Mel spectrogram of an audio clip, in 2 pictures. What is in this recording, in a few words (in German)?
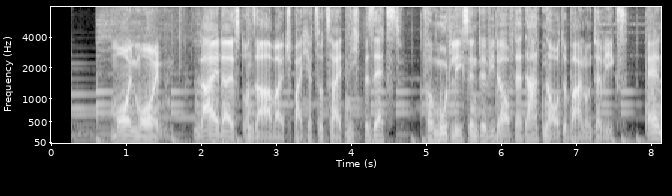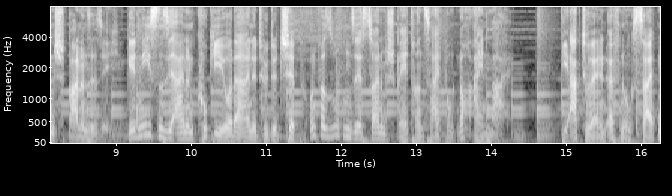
Tel Ansagen serioes; Prisma2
